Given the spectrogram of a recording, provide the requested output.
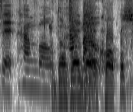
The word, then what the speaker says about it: Humboldt: It's Humboldt. Trailer hitches there. I was fixing it because it's pronounced differently than humble, but they build them.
